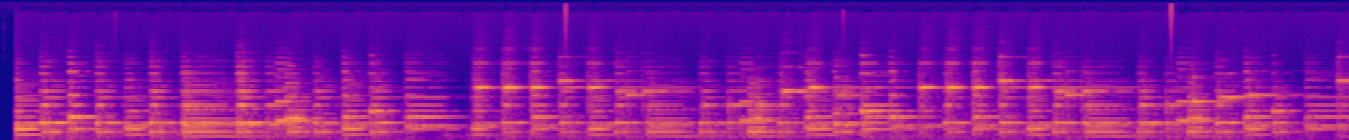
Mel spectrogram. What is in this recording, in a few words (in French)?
Gouttelette de pluie Playback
